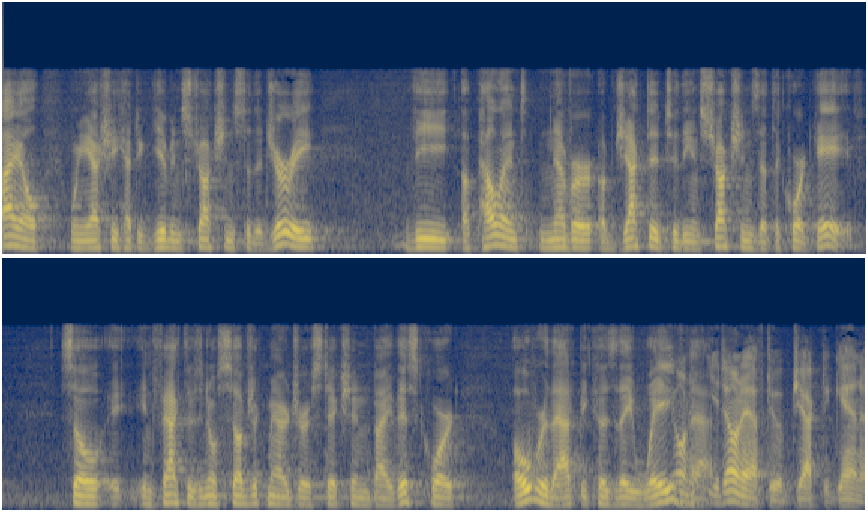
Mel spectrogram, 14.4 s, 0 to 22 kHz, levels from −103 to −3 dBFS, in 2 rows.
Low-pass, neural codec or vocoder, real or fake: 7.2 kHz; none; real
